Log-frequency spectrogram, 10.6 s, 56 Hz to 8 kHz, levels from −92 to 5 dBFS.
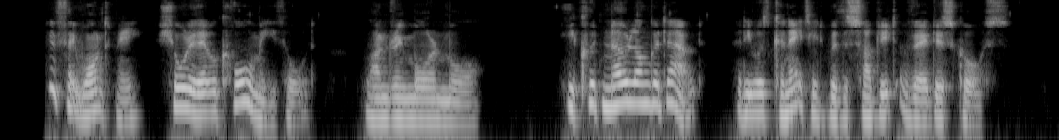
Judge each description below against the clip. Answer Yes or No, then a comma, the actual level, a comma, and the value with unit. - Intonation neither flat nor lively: No, wide, 6.6 semitones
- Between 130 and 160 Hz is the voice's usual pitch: Yes, medium, 140 Hz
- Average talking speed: Yes, average, 170 wpm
